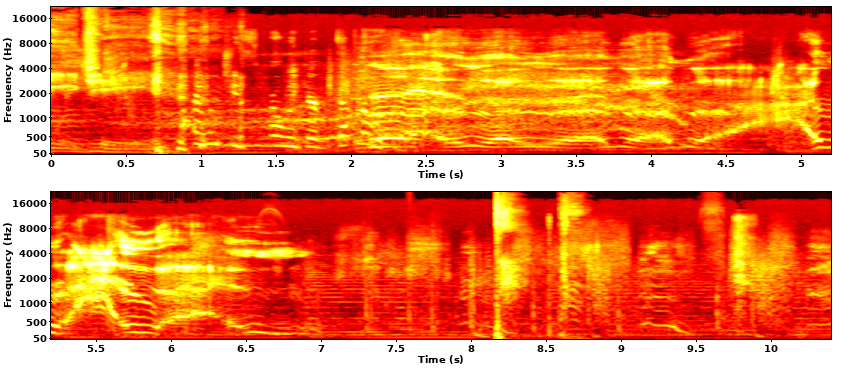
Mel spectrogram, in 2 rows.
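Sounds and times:
laughter: 0.0s - 4.6s
action movie soundtrack music: 0.0s - 6.6s
speech: 0.2s - 7.3s
punch to the face in an action movie fight: 8.2s - 9.0s.

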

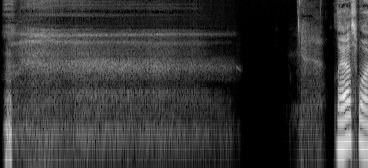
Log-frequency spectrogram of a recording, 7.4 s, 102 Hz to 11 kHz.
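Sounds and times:
slow exhale through the nose with the throat contracted: 0.2s - 4.7s.

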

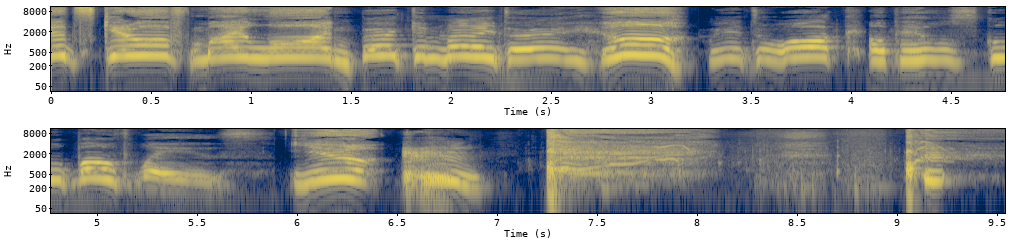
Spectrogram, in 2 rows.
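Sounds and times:
speech: 0.0s - 7.6s
person coughing harshly: 6.5s - 8.1s, 9.0s - 9.5s
wheezy breathing: 8.0s - 9.5s.

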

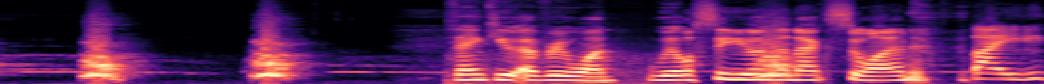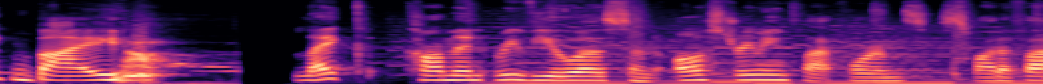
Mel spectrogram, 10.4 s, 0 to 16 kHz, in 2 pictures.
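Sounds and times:
dog with thin sustained howl: 0.0s - 2.2s, 5.8s - 6.4s
dog with loud barks: 0.4s - 1.6s, 3.8s - 4.1s, 5.8s - 6.4s
speech: 2.3s - 6.1s, 6.7s - 10.4s.

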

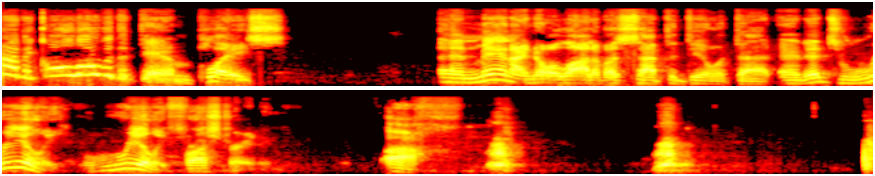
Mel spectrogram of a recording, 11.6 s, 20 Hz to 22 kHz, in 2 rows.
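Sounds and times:
speech: 0.2s - 2.0s, 2.9s - 7.6s, 8.4s - 9.2s
male dog barking: 9.0s - 9.3s, 10.2s - 10.4s.

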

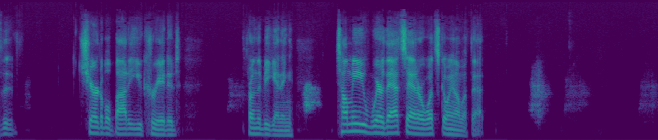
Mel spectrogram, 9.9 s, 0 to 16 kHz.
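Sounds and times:
speech: 0.0s - 0.4s, 1.2s - 2.9s, 3.7s - 7.3s
dogs barking: 4.5s - 4.9s, 7.9s - 9.0s, 9.6s - 9.8s.

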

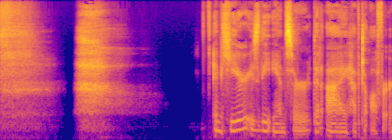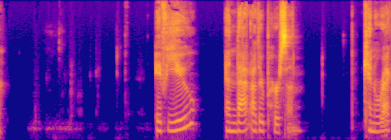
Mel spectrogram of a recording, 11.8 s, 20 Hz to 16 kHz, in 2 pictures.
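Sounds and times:
deep inhale: 0.0s - 2.4s
speech: 3.2s - 6.0s, 8.2s - 10.5s, 11.3s - 11.7s.

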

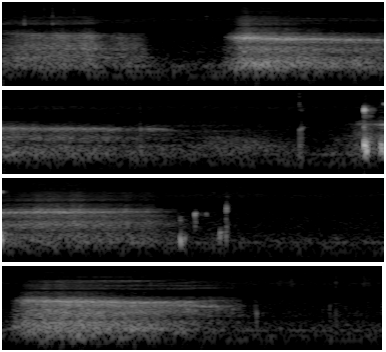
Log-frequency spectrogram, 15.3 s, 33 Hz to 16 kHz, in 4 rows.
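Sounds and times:
audible deep breathing during a breath-awareness exercise: 0.0s - 1.5s, 2.2s - 6.5s, 7.5s - 9.4s, 11.6s - 14.0s.

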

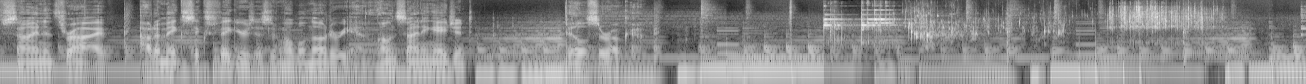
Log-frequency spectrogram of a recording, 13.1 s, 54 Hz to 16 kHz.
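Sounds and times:
speech: 0.0s - 6.6s
music with deep bass line: 0.0s - 13.0s
glasses clinking together: 8.2s - 12.1s
drink pouring with bubbly splashing rush: 8.2s - 12.5s.

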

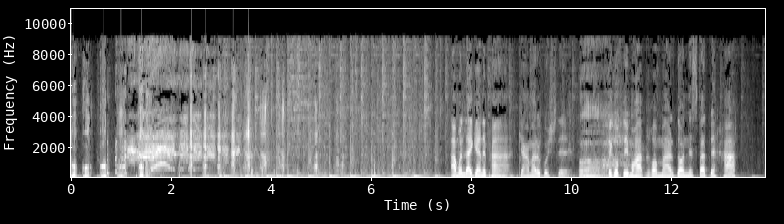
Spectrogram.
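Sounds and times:
male wild boar grunting: 0.0s - 1.6s, 10.2s - 11.5s
laughter: 0.6s - 6.8s
speech: 7.6s - 13.4s.

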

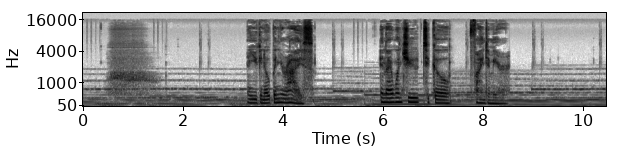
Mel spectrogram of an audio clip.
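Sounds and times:
deep exhale during a guided breathing exercise: 0.5s - 1.4s
speech: 3.3s - 4.7s, 6.0s - 8.6s.

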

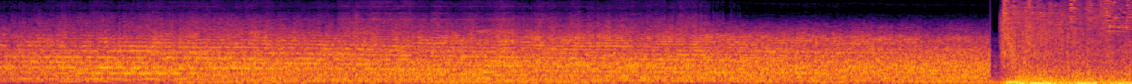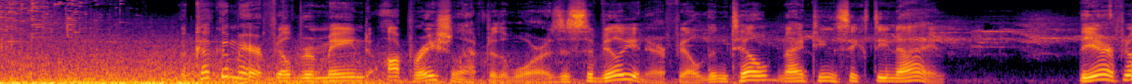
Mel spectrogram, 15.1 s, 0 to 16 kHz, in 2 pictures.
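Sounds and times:
plane roaring as it goes down: 0.0s - 13.4s
heavy deep explosive impact of a crashing plane: 6.6s - 12.8s
speech: 9.1s - 14.0s, 14.7s - 15.0s.

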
